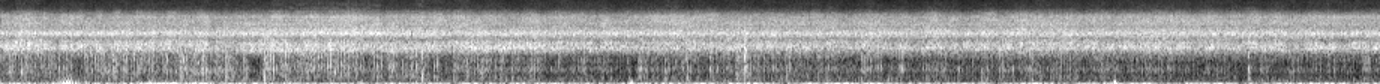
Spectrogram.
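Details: Cicada calling in a steady, unbroken high buzzing drone that holds even throughout, with a few faint low knocks underneath.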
